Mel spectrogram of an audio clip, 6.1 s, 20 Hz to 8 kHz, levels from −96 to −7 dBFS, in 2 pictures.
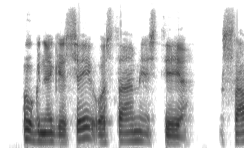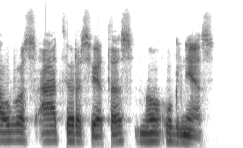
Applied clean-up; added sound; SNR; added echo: neural mask model Resemble Enhance denoiser.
